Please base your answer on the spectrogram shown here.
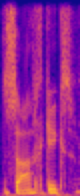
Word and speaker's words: Zaagkicks: Also, good luck with pronouncing the ch, like Zaagkicks, pretty Dutch.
